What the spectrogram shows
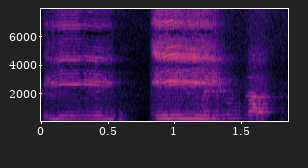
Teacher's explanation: हल्की सी जीभ साइड से तालु को टच कर रही है, इनका उच्चारण स्थान भी तालु आता है।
